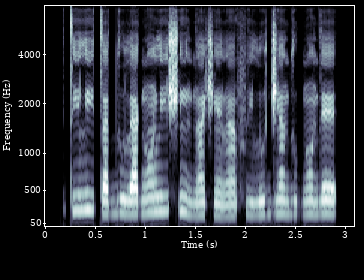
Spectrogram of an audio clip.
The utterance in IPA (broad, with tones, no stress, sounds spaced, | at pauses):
t i˦ l i˦˨ t a˨˦ d u˦˨ l a˧ ɡ ɔ̃˦ l i˦ ʃ ĩ˦˨ d ã˧ ʃ ɛ̃˨ l ã˨˦ f i˧ l u˧ d͡ʒ ã˦ d u˧ ɡ ɔ̃˦ d ɛ˦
